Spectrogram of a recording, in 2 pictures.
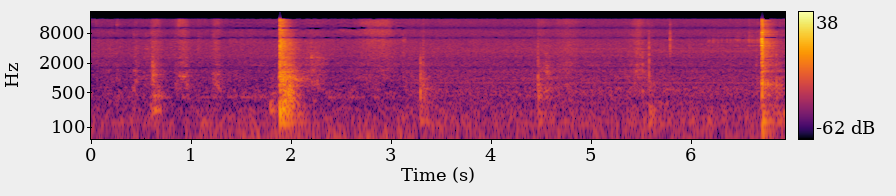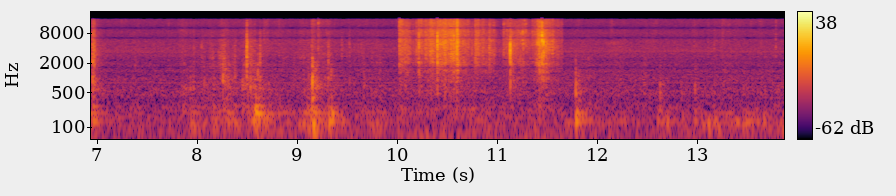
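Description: Hand-work on a leather sheath: scattered sharp clicks and taps as the leather and metal tools are handled, with a burst of rustling and scraping about ten seconds in.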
